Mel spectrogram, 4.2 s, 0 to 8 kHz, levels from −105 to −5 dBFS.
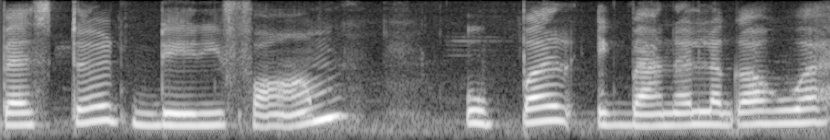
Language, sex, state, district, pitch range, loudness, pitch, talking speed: Hindi, female, Uttar Pradesh, Lucknow, 220-265 Hz, -16 LUFS, 230 Hz, 130 wpm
